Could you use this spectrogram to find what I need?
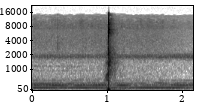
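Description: A golf ball is struck with a sharp click.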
